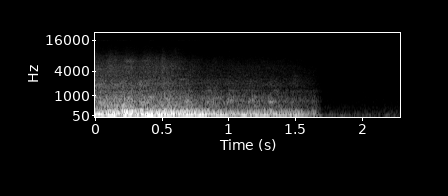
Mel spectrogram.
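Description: Steady rumble of a passenger train running, heard from inside the carriage; it dips and then cuts off suddenly just under two seconds in.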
